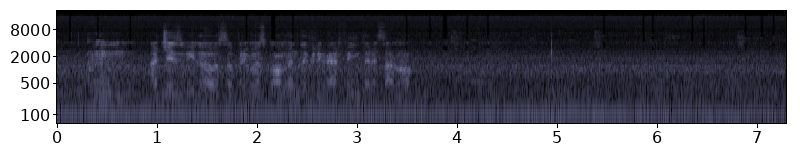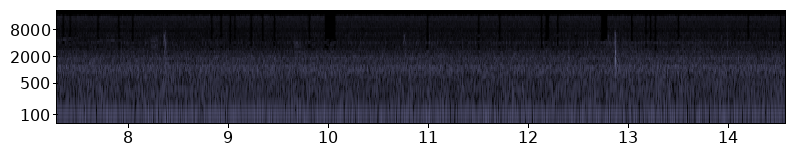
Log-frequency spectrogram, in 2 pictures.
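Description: A car engine hums low and steady while driving.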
